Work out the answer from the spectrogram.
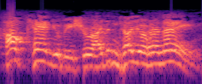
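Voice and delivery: high, loud, anxious questioning; pressing the beatnik in panic; frantic. Acted. Frantic father on phone.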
